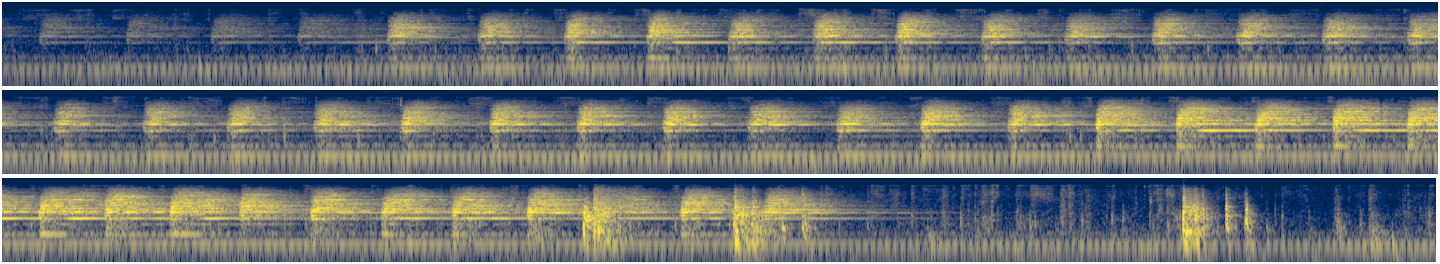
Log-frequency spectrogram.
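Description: Metal percussion struck steadily about twice a second, each stroke ringing, the beat growing louder and then stopping a few seconds before the end; two sharp hits follow near the end.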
